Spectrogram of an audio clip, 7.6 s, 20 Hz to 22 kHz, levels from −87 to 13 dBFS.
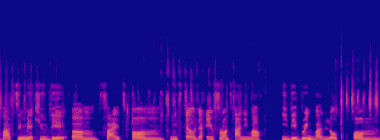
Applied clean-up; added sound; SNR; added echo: neural mask model Resemble Enhance denoiser.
